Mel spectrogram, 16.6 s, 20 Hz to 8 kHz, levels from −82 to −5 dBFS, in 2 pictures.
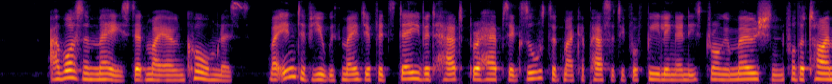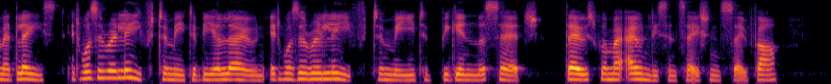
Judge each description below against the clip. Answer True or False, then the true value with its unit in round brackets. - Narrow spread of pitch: True (2.1 semitones)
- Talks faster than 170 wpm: True (195 wpm)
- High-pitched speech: True (195 Hz)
